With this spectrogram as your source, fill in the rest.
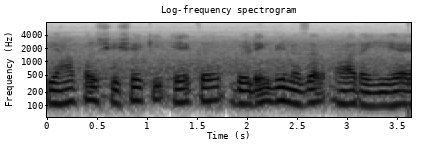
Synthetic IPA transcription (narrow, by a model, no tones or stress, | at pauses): jɐɦãpɐɾʃiʃekiʔeːkbɪlɖɪ̰̃ŋɡbʱinɐzəɾaːɾɐɦiɦɛː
